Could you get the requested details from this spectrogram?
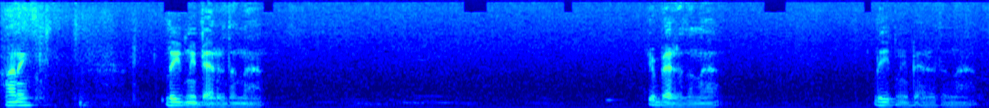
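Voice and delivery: low, soft, measured plea; hushed and low, letting each line land; wife's quiet appeal. Retold or imitated. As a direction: imitate a wife gently appealing, with long pauses. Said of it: "she goes".

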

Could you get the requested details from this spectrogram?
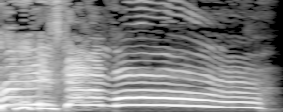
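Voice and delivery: very high, slow, laughing shout; laughing cheer. Acted. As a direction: echo it laughing and exultant. GM echoes the cheer.

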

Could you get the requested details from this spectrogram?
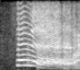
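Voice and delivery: high, loud laughing curse; mock outburst. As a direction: burst out a hammed-up swear. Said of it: "And she goes".

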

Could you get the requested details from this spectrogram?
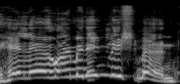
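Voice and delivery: put-on milk the accent for the shop staff; hammed-up Englishman. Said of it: "I would be milking it like you wouldn't believe".

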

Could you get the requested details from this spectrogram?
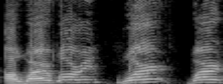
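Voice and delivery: high, loud, drawn-out challenge; Lacey. Retold or imitated. Mimicking a friend reacting to his confession, mock indignant. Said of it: "can't you hear Lacey's voice right now?".

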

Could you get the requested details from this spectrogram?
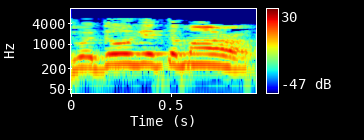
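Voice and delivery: high-pitched retold yell; mock scream. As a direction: pitch it way up, calling it out. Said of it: "and then he screams".

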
